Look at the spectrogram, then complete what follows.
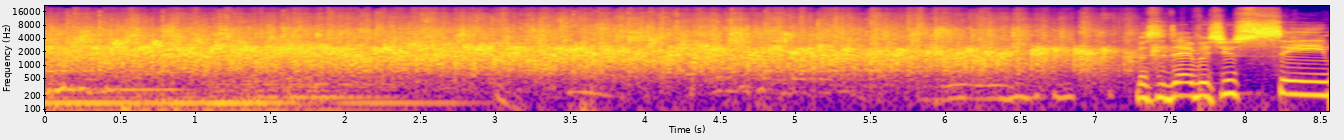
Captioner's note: audience clapping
